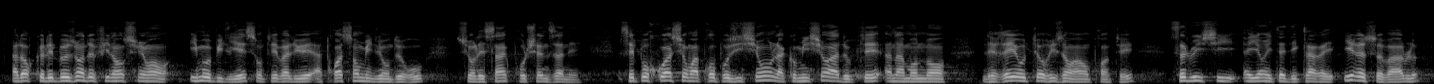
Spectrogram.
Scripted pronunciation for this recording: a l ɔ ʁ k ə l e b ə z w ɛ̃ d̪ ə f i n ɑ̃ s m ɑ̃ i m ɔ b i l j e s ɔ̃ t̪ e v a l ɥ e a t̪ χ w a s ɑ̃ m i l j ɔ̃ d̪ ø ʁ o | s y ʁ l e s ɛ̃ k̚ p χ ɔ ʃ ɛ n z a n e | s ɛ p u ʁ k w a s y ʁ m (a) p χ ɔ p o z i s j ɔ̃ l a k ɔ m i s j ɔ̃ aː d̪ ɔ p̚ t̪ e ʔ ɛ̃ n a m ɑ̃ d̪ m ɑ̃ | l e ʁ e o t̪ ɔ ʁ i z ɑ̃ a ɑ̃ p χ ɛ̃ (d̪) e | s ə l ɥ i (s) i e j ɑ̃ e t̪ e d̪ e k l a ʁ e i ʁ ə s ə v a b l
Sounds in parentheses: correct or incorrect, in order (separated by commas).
correct, incorrect, correct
